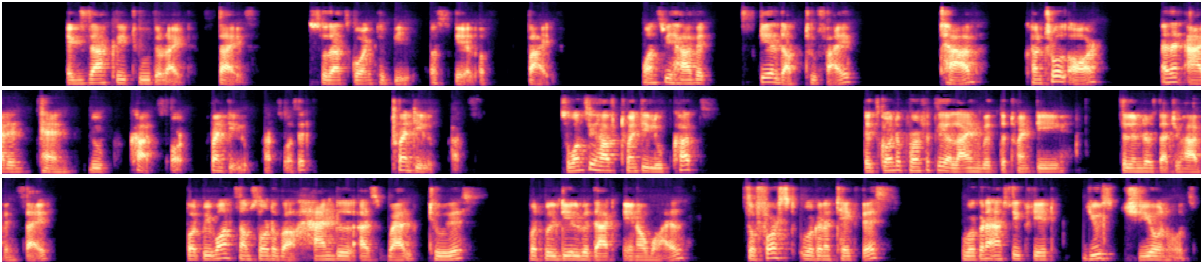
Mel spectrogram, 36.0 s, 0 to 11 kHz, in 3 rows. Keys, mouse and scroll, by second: 6.0 ctrl+click, 7.0-8.1 middle drag, 9.5 Tab, 10.6 ctrl+r, 17.2 Return, 19.6-20.8 middle drag, 22.9 middle click, 24.0 shift+middle click, 31.1 Tab, 35.1-35.9 drag.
